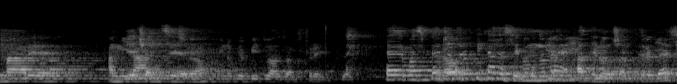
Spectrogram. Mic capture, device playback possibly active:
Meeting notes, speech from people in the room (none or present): present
